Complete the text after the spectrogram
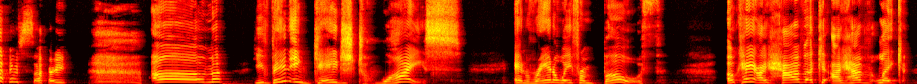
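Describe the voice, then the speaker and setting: Woman streamer, high and very animated, unhurried delivery, playful and teasing, slightly congested. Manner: playful, teasing, laughs often, swings between high squeals and low mutters. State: congested, runny nose. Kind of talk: casual live-stream chat reading confessions.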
